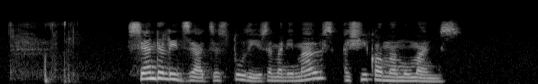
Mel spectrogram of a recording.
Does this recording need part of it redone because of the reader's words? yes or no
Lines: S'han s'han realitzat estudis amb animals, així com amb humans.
yes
